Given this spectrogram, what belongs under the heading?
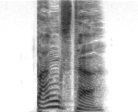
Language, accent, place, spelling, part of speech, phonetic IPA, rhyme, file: German, Germany, Berlin, bangster, adjective, [ˈbaŋstɐ], -aŋstɐ, De-bangster.ogg
- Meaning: inflection of bang: 1. strong/mixed nominative masculine singular superlative degree 2. strong genitive/dative feminine singular superlative degree 3. strong genitive plural superlative degree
